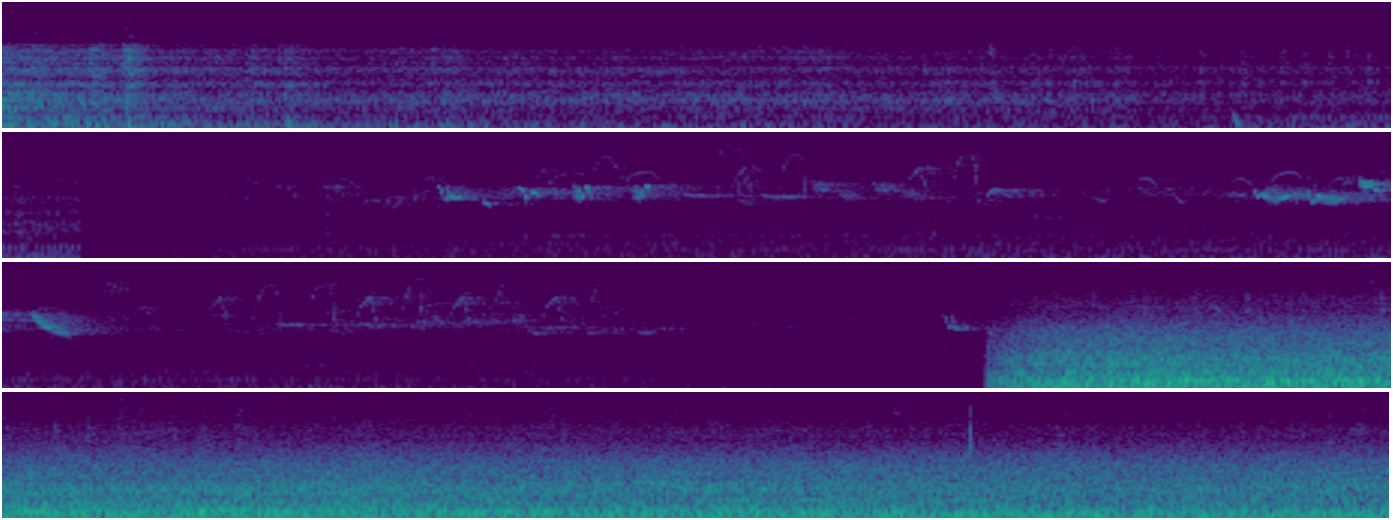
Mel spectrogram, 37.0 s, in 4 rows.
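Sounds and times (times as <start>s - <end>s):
loud rush of noise: 25.1s - 37.0s.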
